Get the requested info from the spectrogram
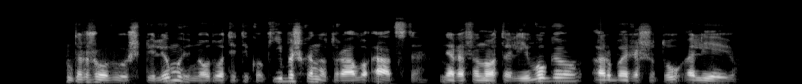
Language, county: Lithuanian, Telšiai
